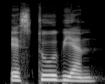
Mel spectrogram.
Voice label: "estudian", spanish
